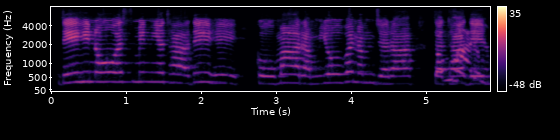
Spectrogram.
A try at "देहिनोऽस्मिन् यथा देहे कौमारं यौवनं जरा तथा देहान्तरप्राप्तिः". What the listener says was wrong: थोड़ा धीरे गा सकते हैं, उच्चारण ठीक करेंगे पर थोड़ा धीरे गति स्पीड।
